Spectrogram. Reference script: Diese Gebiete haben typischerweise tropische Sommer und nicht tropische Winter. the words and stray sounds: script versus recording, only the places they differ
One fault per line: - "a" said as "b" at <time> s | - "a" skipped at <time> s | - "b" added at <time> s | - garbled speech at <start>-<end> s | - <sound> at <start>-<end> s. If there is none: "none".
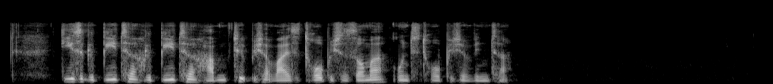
- "Gebiete" added at 1.4 s
- "nicht" skipped at 4.2 s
